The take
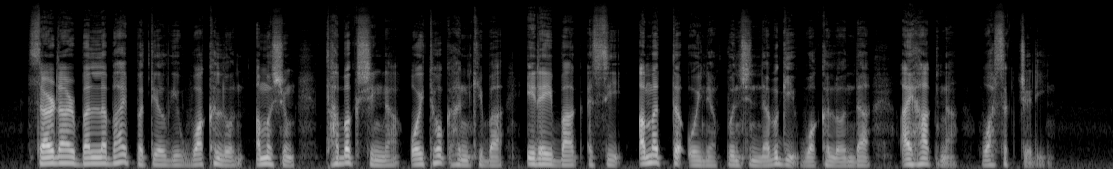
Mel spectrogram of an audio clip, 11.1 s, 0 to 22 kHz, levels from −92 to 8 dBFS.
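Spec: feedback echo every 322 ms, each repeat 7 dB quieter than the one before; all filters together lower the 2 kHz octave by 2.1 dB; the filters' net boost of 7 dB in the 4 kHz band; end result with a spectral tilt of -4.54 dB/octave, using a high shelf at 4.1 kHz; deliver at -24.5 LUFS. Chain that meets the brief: peaking EQ 2 kHz -6.5 dB; peaking EQ 4 kHz +6.5 dB; treble shelf 4.1 kHz +8.5 dB; feedback delay 322 ms, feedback 45%, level -7 dB; trim +1 dB

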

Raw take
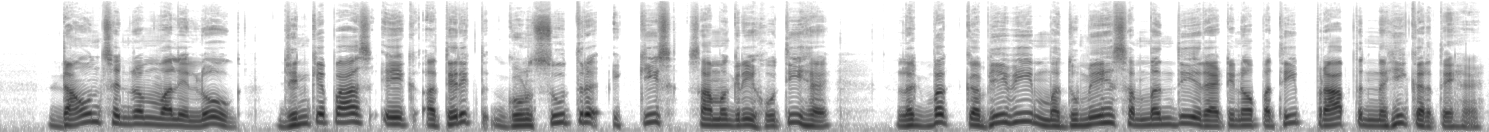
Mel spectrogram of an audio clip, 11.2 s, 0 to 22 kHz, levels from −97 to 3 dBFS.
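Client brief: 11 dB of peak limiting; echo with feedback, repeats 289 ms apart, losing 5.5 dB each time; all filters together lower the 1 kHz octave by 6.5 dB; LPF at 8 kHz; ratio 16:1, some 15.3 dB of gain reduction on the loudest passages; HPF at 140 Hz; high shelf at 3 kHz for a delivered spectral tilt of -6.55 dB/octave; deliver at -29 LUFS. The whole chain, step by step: high-pass 140 Hz; low-pass 8 kHz; peaking EQ 1 kHz -8 dB; treble shelf 3 kHz -5.5 dB; compression 16:1, threshold -28 dBFS; peak limiter -28.5 dBFS; feedback delay 289 ms, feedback 53%, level -5.5 dB; trim +8 dB

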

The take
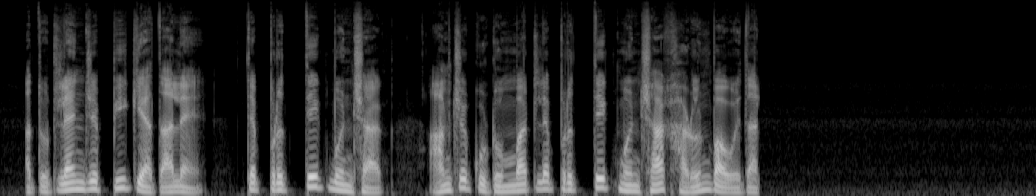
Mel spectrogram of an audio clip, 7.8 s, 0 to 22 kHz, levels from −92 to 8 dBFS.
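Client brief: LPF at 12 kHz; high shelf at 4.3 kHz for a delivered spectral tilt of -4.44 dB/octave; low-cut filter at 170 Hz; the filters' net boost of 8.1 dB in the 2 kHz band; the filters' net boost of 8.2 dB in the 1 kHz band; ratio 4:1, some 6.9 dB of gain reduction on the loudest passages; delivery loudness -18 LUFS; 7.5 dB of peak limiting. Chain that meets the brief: high-pass 170 Hz; low-pass 12 kHz; peaking EQ 1 kHz +8.5 dB; peaking EQ 2 kHz +6 dB; treble shelf 4.3 kHz +7.5 dB; compression 4:1, threshold -17 dBFS; trim +8 dB; peak limiter -2.5 dBFS

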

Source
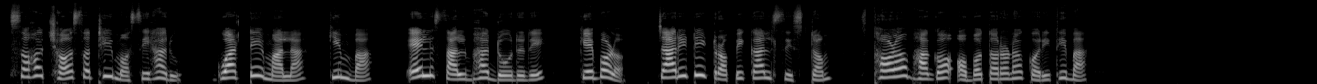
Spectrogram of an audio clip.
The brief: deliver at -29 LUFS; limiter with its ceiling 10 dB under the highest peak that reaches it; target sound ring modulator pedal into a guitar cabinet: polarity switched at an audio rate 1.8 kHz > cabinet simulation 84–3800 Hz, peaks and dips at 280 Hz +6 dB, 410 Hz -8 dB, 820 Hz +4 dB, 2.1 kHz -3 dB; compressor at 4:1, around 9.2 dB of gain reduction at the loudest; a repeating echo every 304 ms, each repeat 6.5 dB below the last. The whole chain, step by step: compression 4:1, threshold -27 dBFS; peak limiter -26.5 dBFS; feedback delay 304 ms, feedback 47%, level -6.5 dB; polarity switched at an audio rate 1.8 kHz; cabinet simulation 84–3800 Hz, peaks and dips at 280 Hz +6 dB, 410 Hz -8 dB, 820 Hz +4 dB, 2.1 kHz -3 dB; trim +7 dB

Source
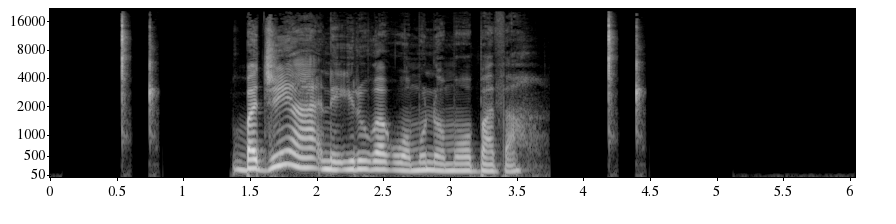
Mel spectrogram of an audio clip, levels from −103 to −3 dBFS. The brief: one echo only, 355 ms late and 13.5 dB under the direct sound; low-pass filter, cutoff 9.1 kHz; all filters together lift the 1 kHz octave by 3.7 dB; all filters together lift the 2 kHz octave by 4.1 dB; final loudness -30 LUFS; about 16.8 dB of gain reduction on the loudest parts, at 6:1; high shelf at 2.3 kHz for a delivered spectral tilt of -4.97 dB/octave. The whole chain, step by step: low-pass 9.1 kHz; peaking EQ 1 kHz +4 dB; peaking EQ 2 kHz +5.5 dB; treble shelf 2.3 kHz -3.5 dB; compression 6:1, threshold -33 dBFS; delay 355 ms -13.5 dB; trim +8 dB

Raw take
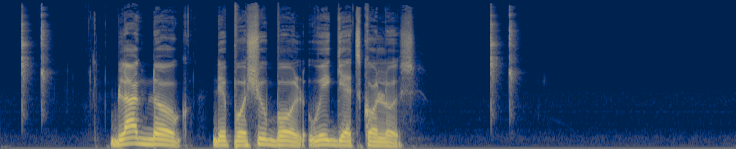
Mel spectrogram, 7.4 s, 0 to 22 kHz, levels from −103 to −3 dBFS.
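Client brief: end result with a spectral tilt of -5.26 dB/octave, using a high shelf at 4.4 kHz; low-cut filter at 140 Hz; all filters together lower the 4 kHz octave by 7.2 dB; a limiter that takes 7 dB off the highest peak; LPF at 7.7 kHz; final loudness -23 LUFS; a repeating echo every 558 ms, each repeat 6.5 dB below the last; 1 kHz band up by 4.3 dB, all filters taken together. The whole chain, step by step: high-pass 140 Hz; low-pass 7.7 kHz; peaking EQ 1 kHz +6.5 dB; peaking EQ 4 kHz -6 dB; treble shelf 4.4 kHz -7 dB; peak limiter -14.5 dBFS; feedback delay 558 ms, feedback 47%, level -6.5 dB; trim +3 dB

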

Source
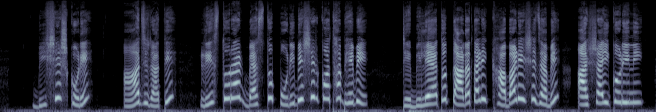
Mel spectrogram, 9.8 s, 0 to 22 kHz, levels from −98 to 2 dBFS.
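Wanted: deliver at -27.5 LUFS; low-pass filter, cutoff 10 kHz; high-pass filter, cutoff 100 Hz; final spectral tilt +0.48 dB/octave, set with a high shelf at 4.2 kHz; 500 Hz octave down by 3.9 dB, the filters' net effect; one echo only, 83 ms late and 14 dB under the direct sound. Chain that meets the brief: high-pass 100 Hz; low-pass 10 kHz; peaking EQ 500 Hz -4.5 dB; treble shelf 4.2 kHz -6.5 dB; delay 83 ms -14 dB; trim +3.5 dB

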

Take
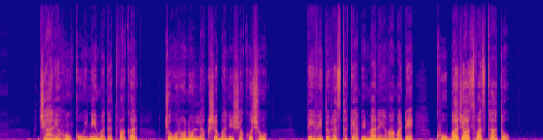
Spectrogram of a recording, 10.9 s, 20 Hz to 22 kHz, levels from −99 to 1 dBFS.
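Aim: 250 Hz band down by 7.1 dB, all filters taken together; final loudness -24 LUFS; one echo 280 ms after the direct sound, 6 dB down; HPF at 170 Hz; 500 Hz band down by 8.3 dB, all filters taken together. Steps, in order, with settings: high-pass 170 Hz; peaking EQ 250 Hz -5 dB; peaking EQ 500 Hz -9 dB; delay 280 ms -6 dB; trim +10.5 dB

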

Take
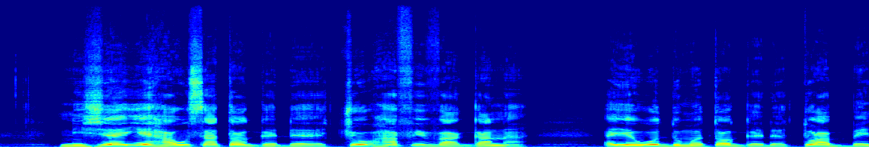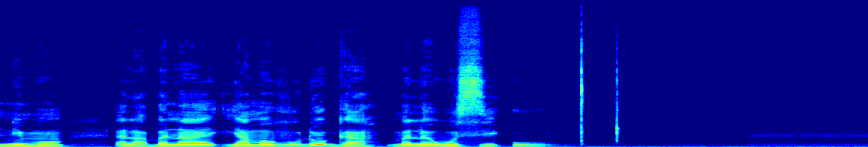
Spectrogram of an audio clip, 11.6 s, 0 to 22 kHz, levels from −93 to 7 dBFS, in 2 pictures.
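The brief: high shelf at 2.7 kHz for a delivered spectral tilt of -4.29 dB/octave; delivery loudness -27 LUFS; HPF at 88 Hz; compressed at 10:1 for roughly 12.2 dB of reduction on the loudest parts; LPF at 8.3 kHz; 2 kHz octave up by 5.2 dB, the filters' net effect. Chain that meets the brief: high-pass 88 Hz; low-pass 8.3 kHz; peaking EQ 2 kHz +4.5 dB; treble shelf 2.7 kHz +4 dB; compression 10:1, threshold -29 dBFS; trim +9 dB

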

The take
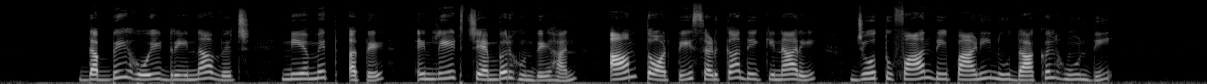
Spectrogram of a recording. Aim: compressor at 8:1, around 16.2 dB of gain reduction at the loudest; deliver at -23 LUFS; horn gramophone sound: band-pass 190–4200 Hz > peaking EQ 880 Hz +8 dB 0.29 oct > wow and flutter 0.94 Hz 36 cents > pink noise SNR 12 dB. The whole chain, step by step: compression 8:1, threshold -30 dBFS; band-pass 190–4200 Hz; peaking EQ 880 Hz +8 dB 0.29 oct; wow and flutter 0.94 Hz 36 cents; pink noise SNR 12 dB; trim +11.5 dB

